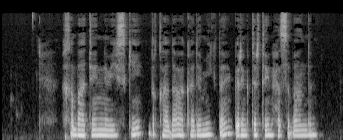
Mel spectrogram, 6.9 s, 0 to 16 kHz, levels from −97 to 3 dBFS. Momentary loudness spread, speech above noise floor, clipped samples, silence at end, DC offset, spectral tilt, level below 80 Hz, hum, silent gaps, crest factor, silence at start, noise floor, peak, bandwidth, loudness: 13 LU; 39 dB; under 0.1%; 0.5 s; under 0.1%; -6 dB/octave; -46 dBFS; none; none; 16 dB; 1.25 s; -58 dBFS; -4 dBFS; 11.5 kHz; -20 LUFS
